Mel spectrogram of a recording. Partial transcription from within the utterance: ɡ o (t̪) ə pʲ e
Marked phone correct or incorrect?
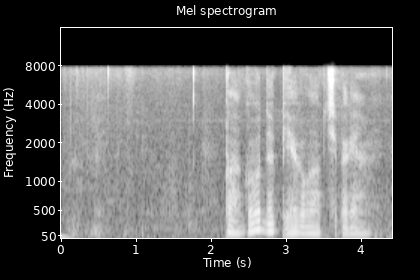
incorrect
